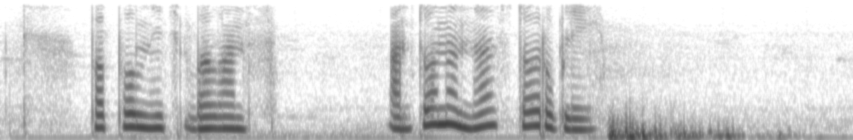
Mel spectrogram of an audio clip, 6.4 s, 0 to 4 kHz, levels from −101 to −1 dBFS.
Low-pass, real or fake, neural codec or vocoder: 3.6 kHz; real; none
